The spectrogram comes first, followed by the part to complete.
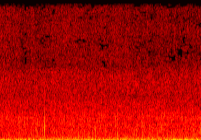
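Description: Steady rain falling on paving, an even hiss with a low rumble beneath it.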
